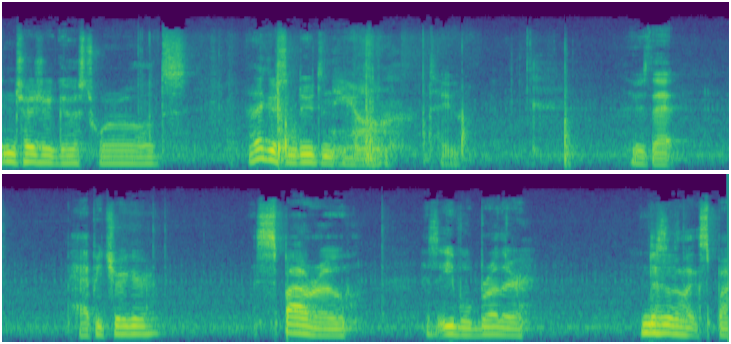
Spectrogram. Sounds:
Speech

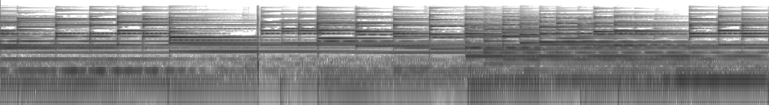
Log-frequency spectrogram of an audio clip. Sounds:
wind chime

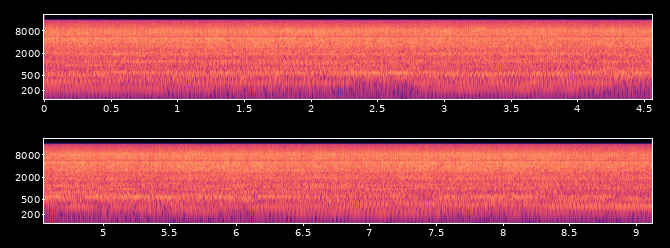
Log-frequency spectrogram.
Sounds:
Heavy engine (low frequency)

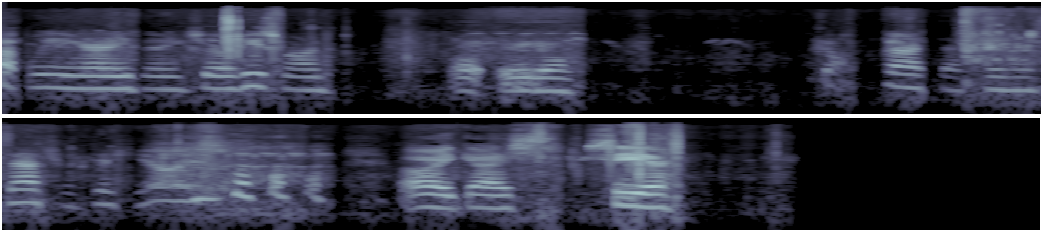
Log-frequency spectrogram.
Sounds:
Speech

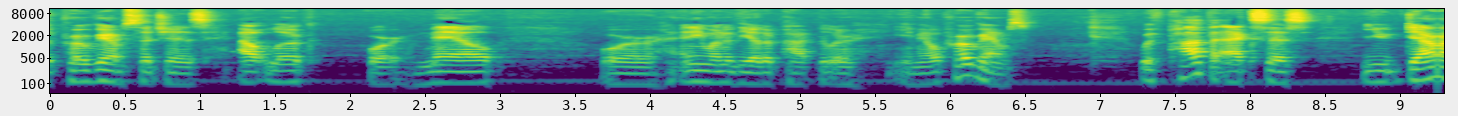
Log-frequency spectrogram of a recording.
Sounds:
Speech

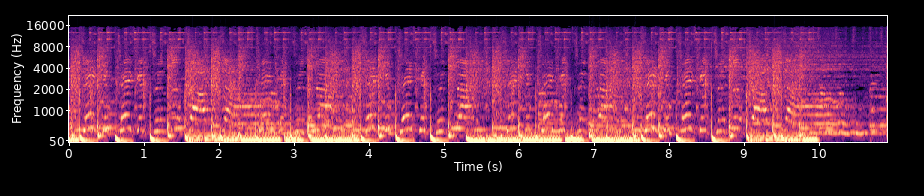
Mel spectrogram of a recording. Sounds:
House music, Music

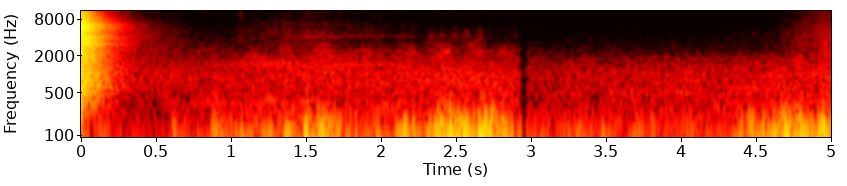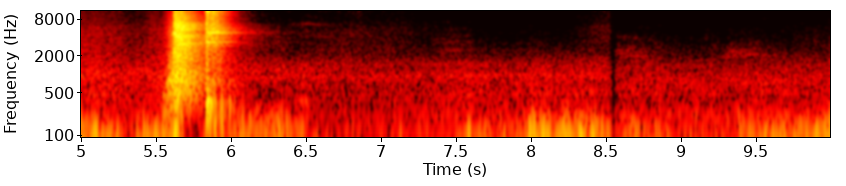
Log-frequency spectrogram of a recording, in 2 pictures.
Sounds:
golf driving

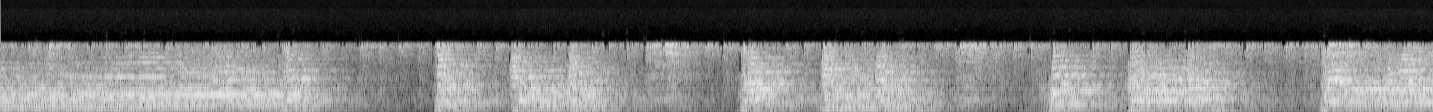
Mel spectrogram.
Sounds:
Music, Jazz

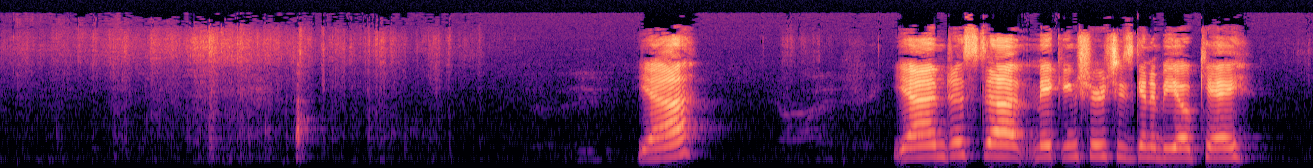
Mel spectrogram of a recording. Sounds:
Cluck, Chicken, Fowl

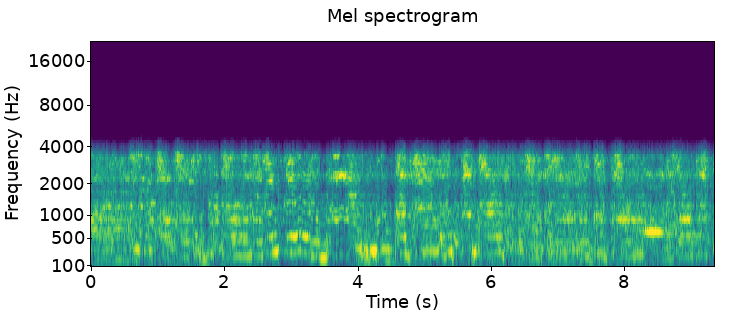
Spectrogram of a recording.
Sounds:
Guitar, Electric guitar, Strum, Musical instrument, Plucked string instrument, Music

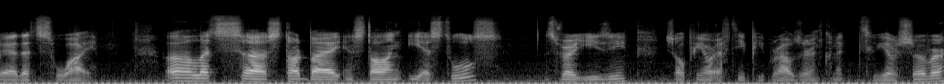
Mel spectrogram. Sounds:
Speech

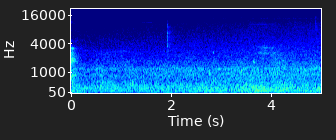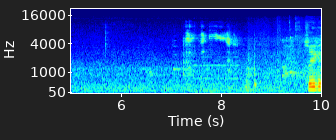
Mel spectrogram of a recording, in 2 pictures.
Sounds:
Speech

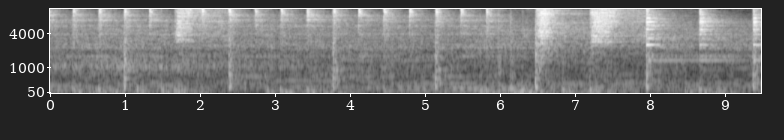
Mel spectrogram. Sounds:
Drum, Drum kit, Cymbal, Drum roll, Music, Musical instrument, Snare drum

